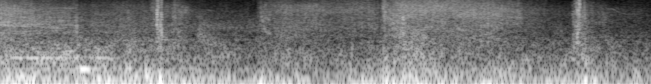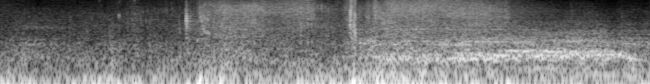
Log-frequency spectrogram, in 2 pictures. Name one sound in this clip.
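A magical energy beam crackles and hums steadily.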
